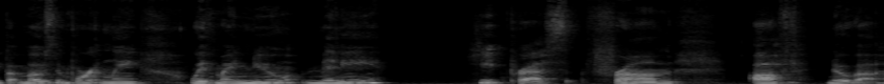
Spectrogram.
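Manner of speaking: very slow, deliberate, halting, broken mid-phrase. Host introducing a crafting video and the new heat press, said really slowly. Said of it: "I said that really slow".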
